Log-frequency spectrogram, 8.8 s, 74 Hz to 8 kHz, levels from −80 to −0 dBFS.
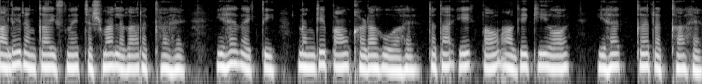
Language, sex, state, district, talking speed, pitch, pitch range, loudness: Hindi, female, Maharashtra, Aurangabad, 170 wpm, 190 Hz, 180-195 Hz, -11 LUFS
